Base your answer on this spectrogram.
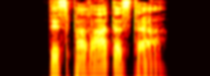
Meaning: inflection of disparat: 1. strong/mixed nominative masculine singular superlative degree 2. strong genitive/dative feminine singular superlative degree 3. strong genitive plural superlative degree
- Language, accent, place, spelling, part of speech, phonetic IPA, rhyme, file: German, Germany, Berlin, disparatester, adjective, [dɪspaˈʁaːtəstɐ], -aːtəstɐ, De-disparatester.ogg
